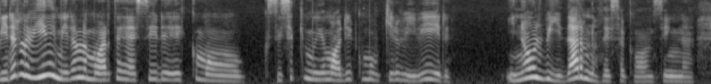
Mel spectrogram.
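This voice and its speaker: A woman speaks at a fairly quick pace in a fairly high, dark and mellow voice, with very wide pitch swings and big swings in loudness. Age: 40s. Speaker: Bach flower therapist. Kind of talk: podcast interview. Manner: halting.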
